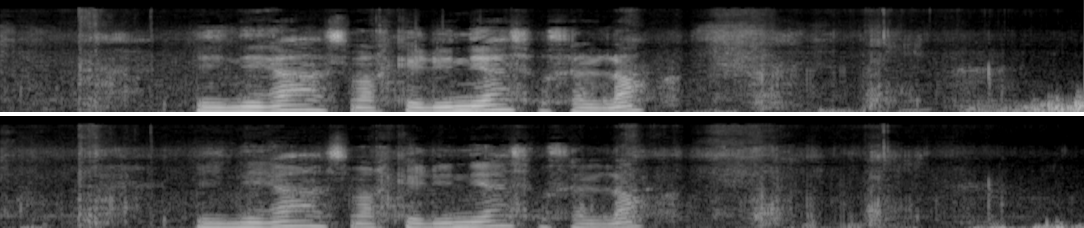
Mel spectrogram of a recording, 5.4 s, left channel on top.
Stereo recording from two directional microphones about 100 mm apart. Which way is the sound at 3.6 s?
20° right (ahead or behind).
